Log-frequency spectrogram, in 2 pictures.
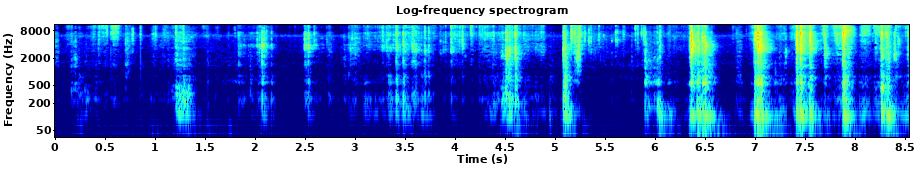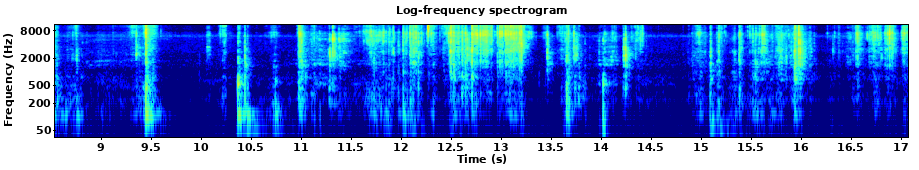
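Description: Tape strips peeled up from a not-yet-hardened N scale model road, giving a run of uneven tearing and crackling rips in bursts with short pauses, close and fairly quiet, no talking.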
